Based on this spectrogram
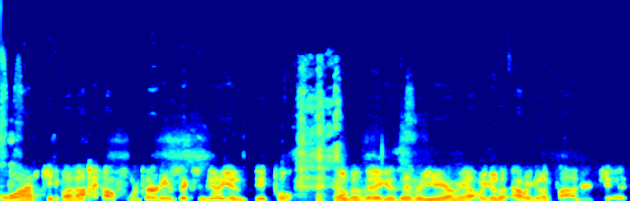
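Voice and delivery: a lightly acted how-on-earth reaction; retelling his own baffled thought at the request; incredulous.

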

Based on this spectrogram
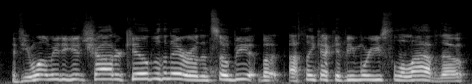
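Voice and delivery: lightly voiced naive missionary; mock missionary prayer. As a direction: read his prayer with mock piety.

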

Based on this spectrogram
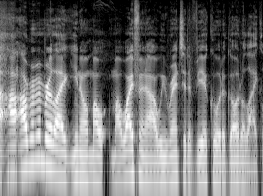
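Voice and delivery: ordinary talk, nothing marked

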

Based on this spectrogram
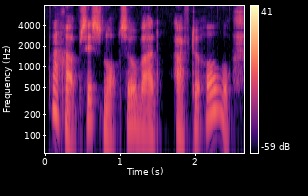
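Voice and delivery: quiet, half-convinced reflection; thinking aloud. A narrator's reading. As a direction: ponder it privately. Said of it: "she thought".

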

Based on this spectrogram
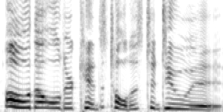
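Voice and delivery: put-on high tattling kid voice; child voice. Child cracking and blaming older kids in a high voice. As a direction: blurt it out like a little kid. Child confessing under pressure.

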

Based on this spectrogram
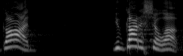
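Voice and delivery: a loud, pleading cry for help; desperate loud plea. Real, not acted. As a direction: demand it through tears. Crying alone in her car.

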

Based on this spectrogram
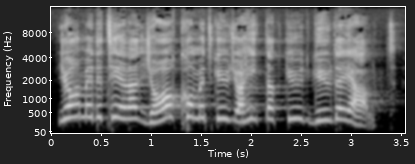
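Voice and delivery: mock enthusiastic seeker; lightly voiced seeker; imitating seekers. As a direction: play the confident new age believer. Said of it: "Känner ni igen det".

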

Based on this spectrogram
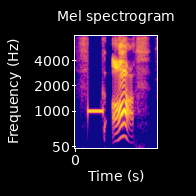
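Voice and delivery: loud, punchy brush-off; loud mock-annoyed retort; curt dismissal. A narrator's reading. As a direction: act out a rude rebuff. Partygoer's rude reply acted out.

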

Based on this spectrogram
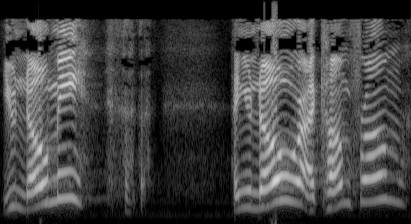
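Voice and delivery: loud, high challenging call to the crowd; crying out loudly. Acted. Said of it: "he cried out as he taught in the temple".

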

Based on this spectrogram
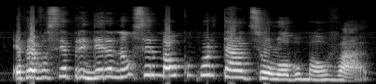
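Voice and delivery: high, loud scolding; scolding grandma. Acted. Grandma scolding the wolf she just clubbed, loud and high. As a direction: tell the naughty wolf off sharply.

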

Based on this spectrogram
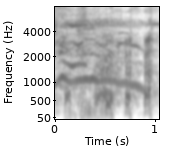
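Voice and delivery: slow, high sung-out line; high drawn-out exclaim. Acted. Emphatic catchphrase.

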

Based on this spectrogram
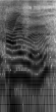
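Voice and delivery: Hiero를 크고 또렷하게 음절 끊어; 가르치듯 Hiero 천천히 강조; over enunciating. Shown as a demonstration. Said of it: "Just start one syllable at a time".

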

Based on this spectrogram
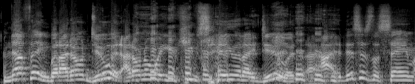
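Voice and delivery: high, loud denial with laughter creeping in; half-laughing exasperated objection; indignant protest. Real, not acted. Protesting friends' teasing about blow drying.

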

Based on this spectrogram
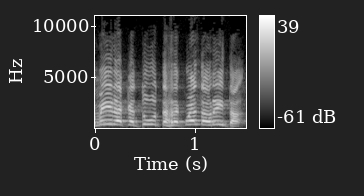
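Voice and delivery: mock nagging. Parent dredging up an earlier fault, high mock nagging. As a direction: needle a child like a nagging parent.

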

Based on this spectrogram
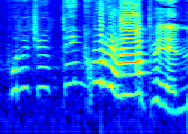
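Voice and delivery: high, loud, laughing incredulity; exasperated disbelief. Acted. Podcaster scolding the show's character, exasperated disbelief. Mocking the character's obvious mistake.

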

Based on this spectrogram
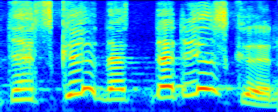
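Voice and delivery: high, lightly mocked pastor praise. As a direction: imitate his polite brush-off, up high. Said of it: "He said".

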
